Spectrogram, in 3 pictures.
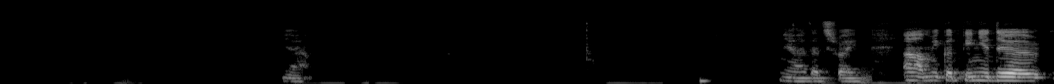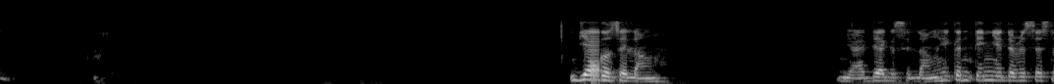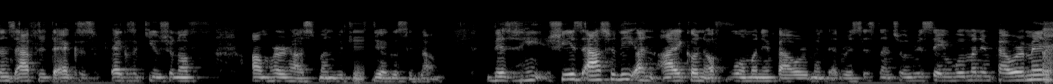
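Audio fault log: Throughout: Bluetooth LC3 compression. The speech has a breathy, grainy sheen on its upper end, likely from LC3 coding at a low rate, somewhere around 32 kbps with 10 ms frames. At that rate the encoder throws away much of the high spectrum and fills the gaps with shaped noise, so sibilants and the airy top of the voice come out plainly fizzy and grainy.
1.22 s, 8.61 s, 16.45 s, 18.26 s, 24.63 s, 26.29 s: lost LE Audio frames. These are brief dropouts where the decoder smears the last good spectrum forward with scrambled phase, so the voice turns into a hissy blur. The one at 1.22 s is longest, about 150 ms, and you can hear it start to fade. The ones right after "yeah that's" and "um her husband which" run around 110 ms and 90 ms. The hits at 18.26 s and 26.29 s are tiny blips of about 20 ms each.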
